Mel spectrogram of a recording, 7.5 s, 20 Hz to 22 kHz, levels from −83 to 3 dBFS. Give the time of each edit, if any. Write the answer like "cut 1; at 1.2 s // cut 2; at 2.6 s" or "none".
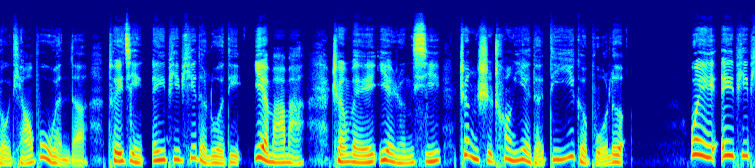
cut 1; at 2.5 s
